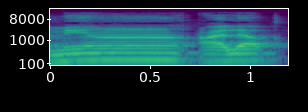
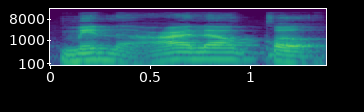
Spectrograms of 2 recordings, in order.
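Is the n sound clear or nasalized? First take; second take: nasalized; clear. First: The n is hidden in a nasal sound. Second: The n is pronounced clearly without nasal hiding. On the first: The speaker calls it wrong. "हम मिन अलक या मिन अलक नहीं करेंगे" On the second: The speaker calls it right. "यहाँ पर इजहार हो रहा है"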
